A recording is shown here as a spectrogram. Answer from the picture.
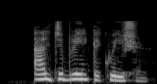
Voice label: "Algebraic equation", English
